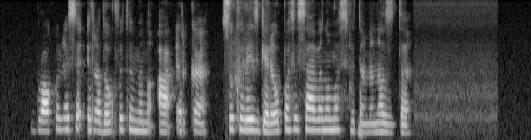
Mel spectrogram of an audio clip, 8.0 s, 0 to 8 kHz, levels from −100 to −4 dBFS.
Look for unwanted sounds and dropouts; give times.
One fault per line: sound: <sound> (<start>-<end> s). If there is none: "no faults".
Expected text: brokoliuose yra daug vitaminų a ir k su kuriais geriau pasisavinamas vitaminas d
no faults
